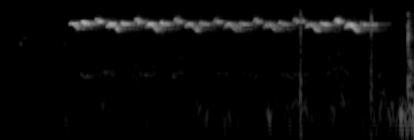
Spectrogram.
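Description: Black-and-white Warbler song: a thin, very high, squeaky two-note phrase repeated rapidly for about two and a half seconds, like a rusty wheel turning.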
